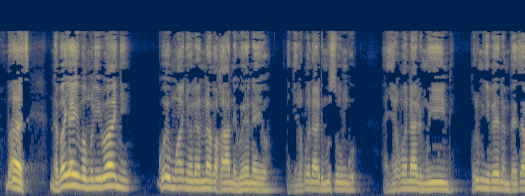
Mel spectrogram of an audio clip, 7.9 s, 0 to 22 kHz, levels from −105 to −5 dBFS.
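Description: Throughout the speech, the sound likely passed through MP3 compression at a low bitrate, consistent with roughly 48 kbps. With so few bits available, the encoder trims the treble at a fixed cutoff and discards weaker frequency lines, which then flicker in and out from frame to frame. The damage is plainly audible: a dull top end, a watery, swirling texture, metallic chirps on s sounds, and consonant attacks that smear instead of landing cleanly.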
